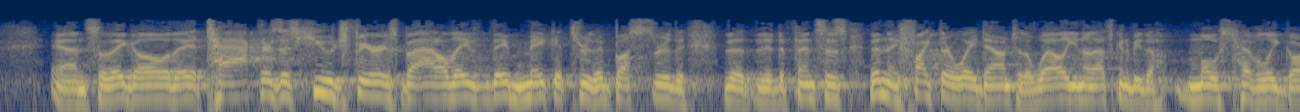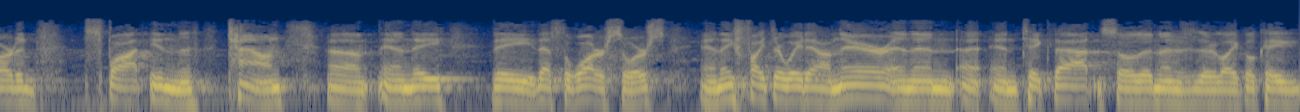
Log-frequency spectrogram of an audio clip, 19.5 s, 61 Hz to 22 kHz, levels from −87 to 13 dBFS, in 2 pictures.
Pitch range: 110-130 Hz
